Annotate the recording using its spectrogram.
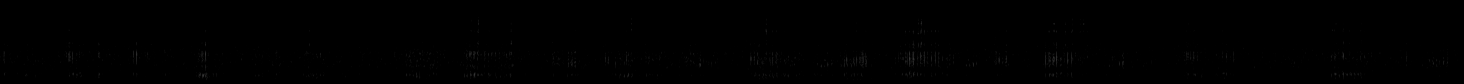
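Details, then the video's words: Romashka, a domestic cat, purring steadily in May 2022; a soft, even rumble rising and falling in rhythmic breathing cycles about every half second, with faint hiss and no other clear sounds. "Кошка Ромашка урчит"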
